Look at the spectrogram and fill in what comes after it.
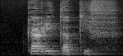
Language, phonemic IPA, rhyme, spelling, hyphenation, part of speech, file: Dutch, /ˌkaː.ri.taːˈtif/, -if, caritatief, ca‧ri‧ta‧tief, adjective, Nl-caritatief.ogg
- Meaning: uncommon form of charitatief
